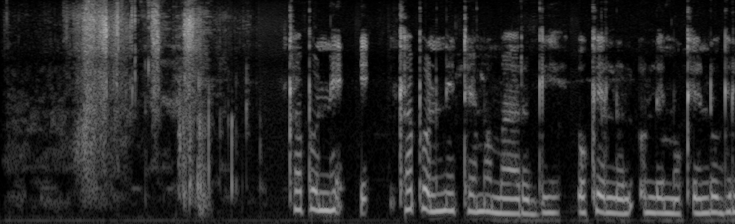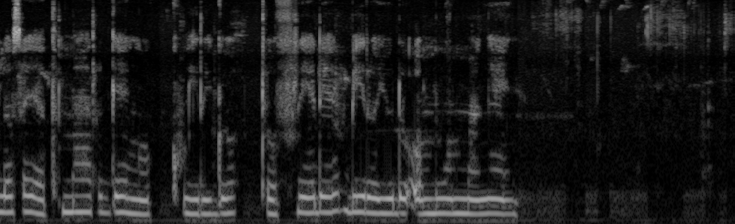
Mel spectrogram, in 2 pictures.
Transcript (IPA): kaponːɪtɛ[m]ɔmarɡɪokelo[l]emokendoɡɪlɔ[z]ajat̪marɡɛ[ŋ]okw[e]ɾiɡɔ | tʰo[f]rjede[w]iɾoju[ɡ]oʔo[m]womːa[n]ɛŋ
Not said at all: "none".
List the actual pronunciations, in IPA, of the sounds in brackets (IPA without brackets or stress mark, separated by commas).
m, l, s, ŋ, i, f, b, d, m, ŋ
